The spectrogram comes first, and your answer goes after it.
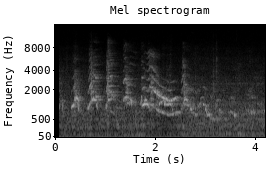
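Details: Mixed-breed dog in a pet shop in Shizuoka, Japan; high, yelping whines in quick succession, each rising then falling, some drawn into a longer wavering cry.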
